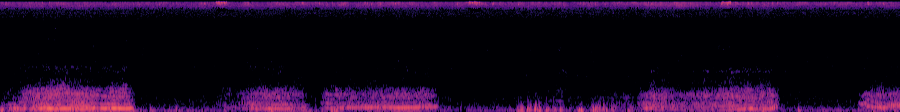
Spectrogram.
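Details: Simba snoring: repeated low, rattling snores with each breath, every three to four seconds, quieter breathing between.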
